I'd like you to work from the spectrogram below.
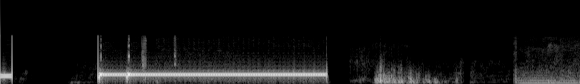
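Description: A telephone line tone plays while a call is transferred: a brief blip, then a steady mid-pitched tone held for just over two seconds, followed by a few short noisy sounds.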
